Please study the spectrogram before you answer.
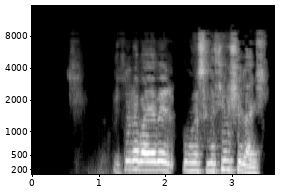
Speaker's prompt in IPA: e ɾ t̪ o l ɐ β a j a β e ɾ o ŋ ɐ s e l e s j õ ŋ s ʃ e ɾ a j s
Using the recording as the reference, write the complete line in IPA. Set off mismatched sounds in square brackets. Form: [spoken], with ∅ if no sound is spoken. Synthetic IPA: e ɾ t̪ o [ɾ] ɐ β a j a β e ɾ [u] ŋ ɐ s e l e [θ] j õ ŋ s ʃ e ɾ a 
